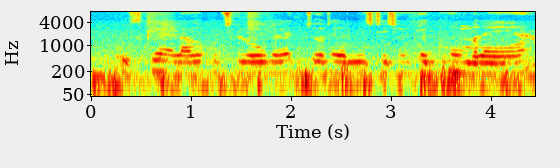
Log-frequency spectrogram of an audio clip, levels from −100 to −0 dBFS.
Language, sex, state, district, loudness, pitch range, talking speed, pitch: Hindi, female, Rajasthan, Bikaner, -16 LUFS, 175-185 Hz, 160 wpm, 185 Hz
